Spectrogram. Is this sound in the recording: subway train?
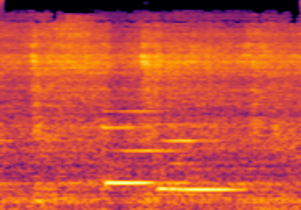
yes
